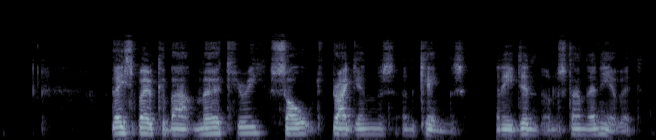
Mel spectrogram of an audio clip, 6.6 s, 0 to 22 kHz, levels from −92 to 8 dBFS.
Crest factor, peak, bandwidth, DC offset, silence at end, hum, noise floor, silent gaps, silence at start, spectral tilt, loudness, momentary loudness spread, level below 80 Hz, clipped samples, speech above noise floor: 22 dB; -12 dBFS; 8 kHz; under 0.1%; 0.25 s; none; -78 dBFS; 3.26-3.33 s, 4.69-4.96 s; 1.15 s; -4.5 dB/octave; -34 LUFS; 11 LU; -74 dBFS; under 0.1%; 44 dB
